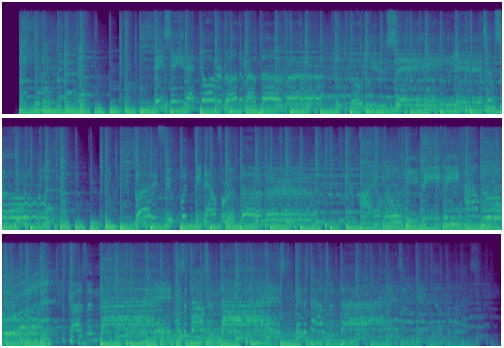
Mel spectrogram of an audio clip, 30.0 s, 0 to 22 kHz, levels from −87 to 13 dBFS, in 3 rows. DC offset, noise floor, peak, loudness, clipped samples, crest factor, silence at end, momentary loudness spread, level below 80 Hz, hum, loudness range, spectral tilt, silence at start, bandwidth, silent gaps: under 0.1%; -45 dBFS; -6 dBFS; -22 LUFS; under 0.1%; 16 dB; 0.2 s; 6 LU; -28 dBFS; none; 2 LU; -5.5 dB/octave; 0.35 s; 15.5 kHz; none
